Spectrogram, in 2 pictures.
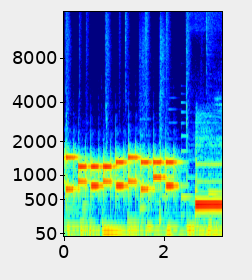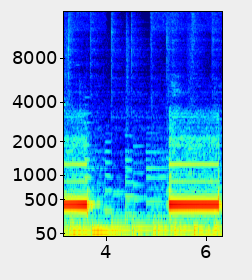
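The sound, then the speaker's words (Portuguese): A telephone dials to call someone: a rapid run of many short keypad beeps at shifting pitches, followed by two long, steady ringing tones separated by a pause. “O tempo dele é muito limitado, então a gente vai ligar para ele agora e vai conversar um pouquinho aí com ele.”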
